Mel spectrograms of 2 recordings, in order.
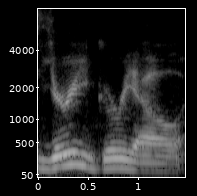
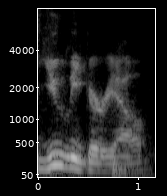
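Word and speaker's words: Yuli Gurriel: what's your else you're it's yuri guriel and jordan alvarez yeah that's i was thinking of jordan jordan alvarez but just basically i'm sorry it's you lee gurion okay i'm terrible pronouncing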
